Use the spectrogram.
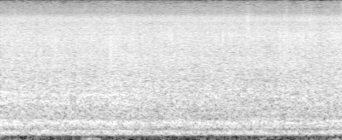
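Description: A dense, steady buzzing of many honeybees swarms around pollination hives in far west New South Wales, continuous and close with no voices.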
